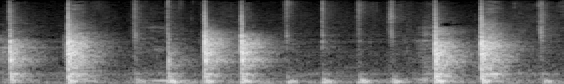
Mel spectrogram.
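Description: Garlic being chopped with a knife on a cutting board: a quick, irregular series of crisp, close knocks, some heavier than others, with no voices.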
